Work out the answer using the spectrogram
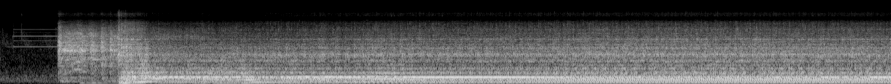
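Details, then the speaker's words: V8 car with exhaust cutouts open dumping straight out to the sides, warm restart, not a cold start: quick crank, then deep even loud burble. Normal idle with cutouts open. "I currently have the valves opened. So, we'll start it up and I'll uh have you guys hear what it sounds like."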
